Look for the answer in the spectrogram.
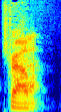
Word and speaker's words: Straub: Straub.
